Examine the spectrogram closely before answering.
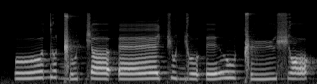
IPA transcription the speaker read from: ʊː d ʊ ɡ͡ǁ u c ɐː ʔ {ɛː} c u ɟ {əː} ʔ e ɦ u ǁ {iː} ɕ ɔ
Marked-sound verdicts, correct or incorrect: correct, incorrect, incorrect

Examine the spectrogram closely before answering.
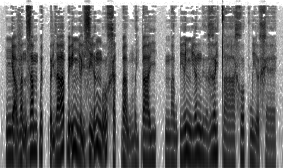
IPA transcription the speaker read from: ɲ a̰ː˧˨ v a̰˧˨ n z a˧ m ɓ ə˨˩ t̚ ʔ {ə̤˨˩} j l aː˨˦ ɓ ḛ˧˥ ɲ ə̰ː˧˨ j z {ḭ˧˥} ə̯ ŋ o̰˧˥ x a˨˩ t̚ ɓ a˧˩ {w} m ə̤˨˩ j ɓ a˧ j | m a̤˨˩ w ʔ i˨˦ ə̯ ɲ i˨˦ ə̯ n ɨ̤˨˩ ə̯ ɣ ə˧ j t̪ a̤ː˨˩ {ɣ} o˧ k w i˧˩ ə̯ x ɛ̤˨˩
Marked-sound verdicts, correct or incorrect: incorrect, correct, correct, incorrect

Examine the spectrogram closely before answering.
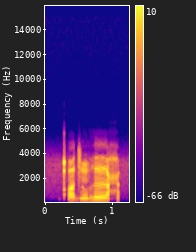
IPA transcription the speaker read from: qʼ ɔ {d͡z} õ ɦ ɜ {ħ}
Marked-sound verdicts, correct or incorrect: correct, correct

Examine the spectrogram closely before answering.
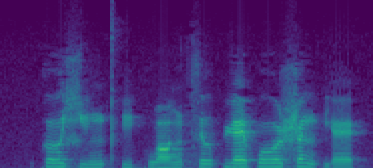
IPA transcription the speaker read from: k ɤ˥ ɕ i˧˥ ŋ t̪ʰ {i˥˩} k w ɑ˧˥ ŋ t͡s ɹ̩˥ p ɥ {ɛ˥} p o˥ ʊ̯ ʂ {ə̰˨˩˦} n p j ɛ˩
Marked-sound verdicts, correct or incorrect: incorrect, correct, incorrect

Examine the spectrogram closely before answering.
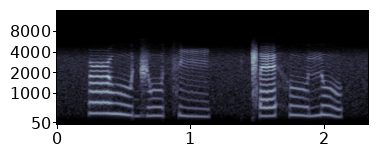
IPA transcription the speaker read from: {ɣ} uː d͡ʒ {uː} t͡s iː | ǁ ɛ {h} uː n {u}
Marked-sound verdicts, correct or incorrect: incorrect, correct, correct, correct

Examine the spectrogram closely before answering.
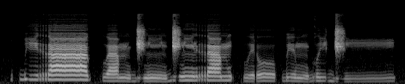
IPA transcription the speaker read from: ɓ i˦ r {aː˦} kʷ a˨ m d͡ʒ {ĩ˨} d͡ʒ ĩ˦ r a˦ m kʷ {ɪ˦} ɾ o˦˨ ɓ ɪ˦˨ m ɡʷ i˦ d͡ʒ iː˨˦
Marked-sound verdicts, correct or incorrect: correct, correct, incorrect

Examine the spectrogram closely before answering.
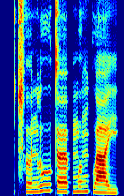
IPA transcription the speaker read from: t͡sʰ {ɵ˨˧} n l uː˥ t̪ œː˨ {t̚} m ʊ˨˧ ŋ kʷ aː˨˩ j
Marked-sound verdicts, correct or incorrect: correct, incorrect

